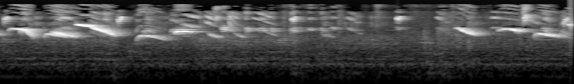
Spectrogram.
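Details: Fast green-winged saltator song, rain style, from caged birds in a dispute, plus female calls. A rush of rich downward-sliding whistles leads into busier high chirping, then fades before a final short run of whistled notes.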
